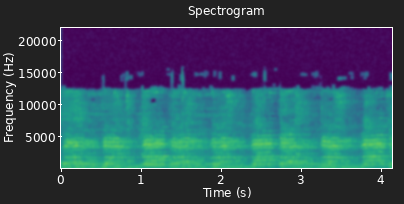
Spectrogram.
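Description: A small mixed-voice choir singing in close harmony, amplified through headset microphones, over a deep bass line of long held notes about a second each.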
